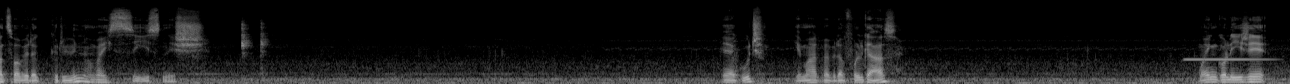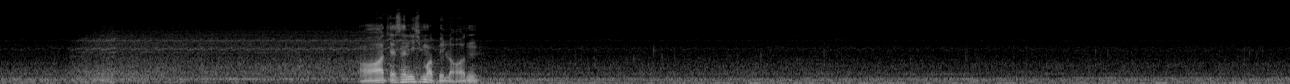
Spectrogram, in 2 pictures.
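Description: An electric train hums and rumbles steadily along the rails.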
